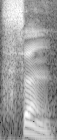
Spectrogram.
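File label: "sen", Mandarin Chinese pinyin voice, fourth tone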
